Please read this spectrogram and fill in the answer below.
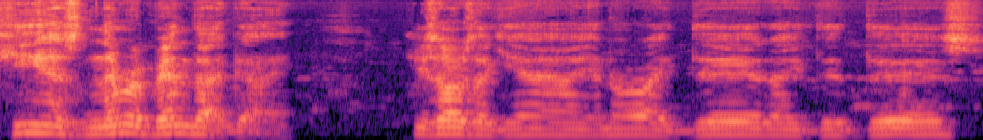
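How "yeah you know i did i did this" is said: acted limp, unexcited, droopy flat low monotone mumble. Speaker imitating a man who never sounds enthusiastic, in a droopy, flat voice. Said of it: "he's like droopy".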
